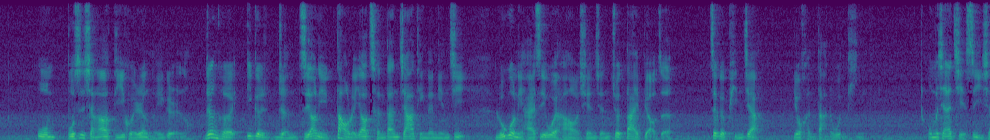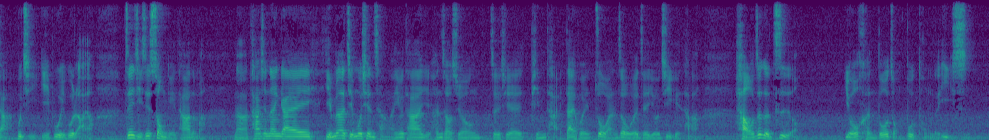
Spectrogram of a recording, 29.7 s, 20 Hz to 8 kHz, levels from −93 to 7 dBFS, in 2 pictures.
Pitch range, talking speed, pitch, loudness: 85-120 Hz, 280 characters per minute, 100 Hz, -33 LUFS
